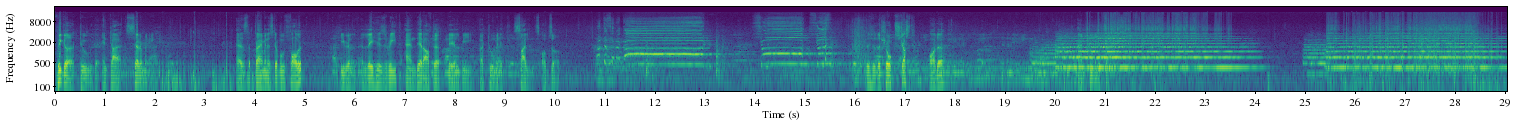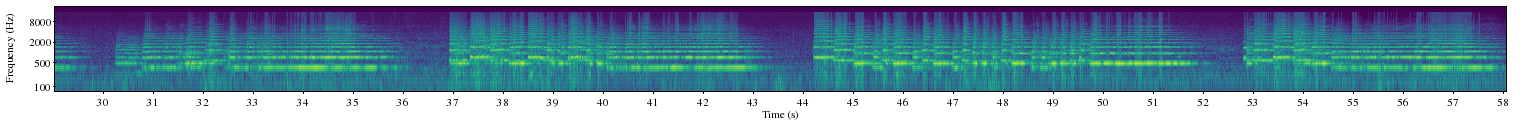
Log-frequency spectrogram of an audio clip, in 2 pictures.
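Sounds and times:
military bugles playing: 5.8s - 17.8s, 19.4s - 58.0s.

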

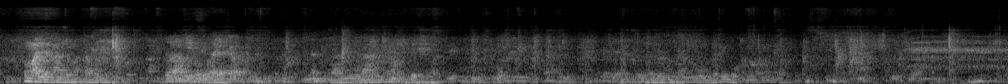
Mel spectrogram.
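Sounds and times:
paper rustling: 2.6s - 9.6s.

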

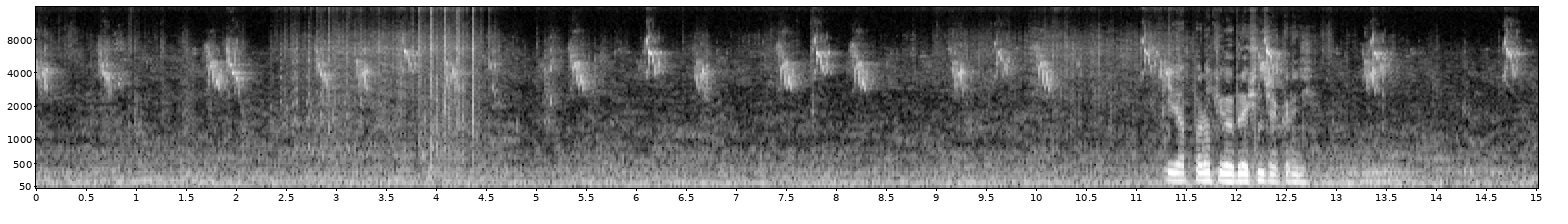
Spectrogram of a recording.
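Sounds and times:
bird chirping: 0.0s - 15.0s.

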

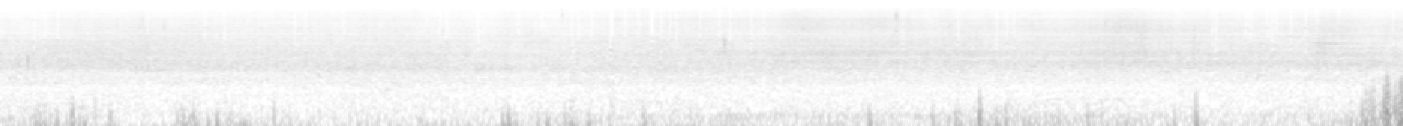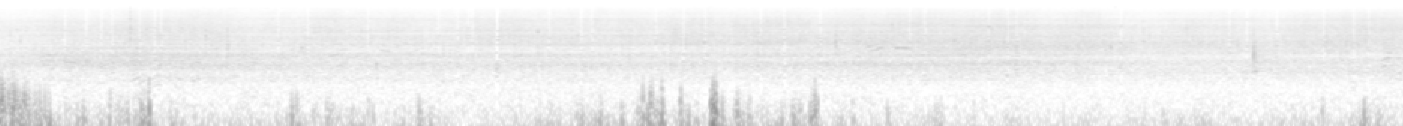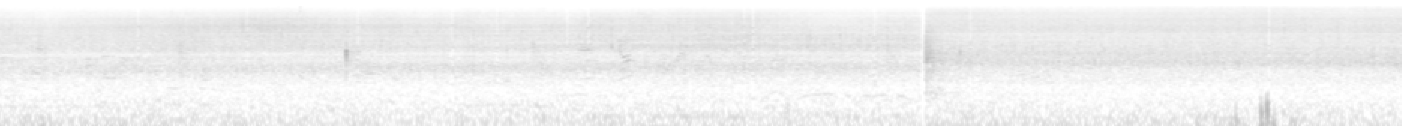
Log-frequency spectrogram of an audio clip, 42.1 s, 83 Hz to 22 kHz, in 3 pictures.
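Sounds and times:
wind buffeting microphone: 0.0s - 7.2s, 8.0s - 12.3s, 12.9s - 28.6s, 39.9s - 42.0s
faint outdoor hiss: 0.0s - 42.0s.

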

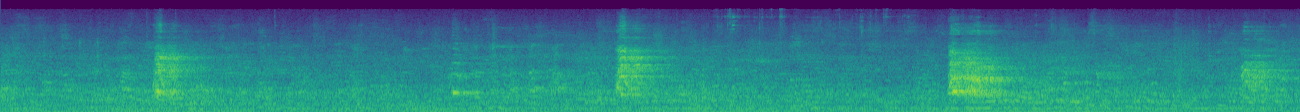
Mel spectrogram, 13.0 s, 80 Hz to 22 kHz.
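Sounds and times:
steady background noise: 0.0s - 13.0s
dog barking: 6.2s - 6.6s, 9.5s - 10.2s, 12.4s - 13.0s.

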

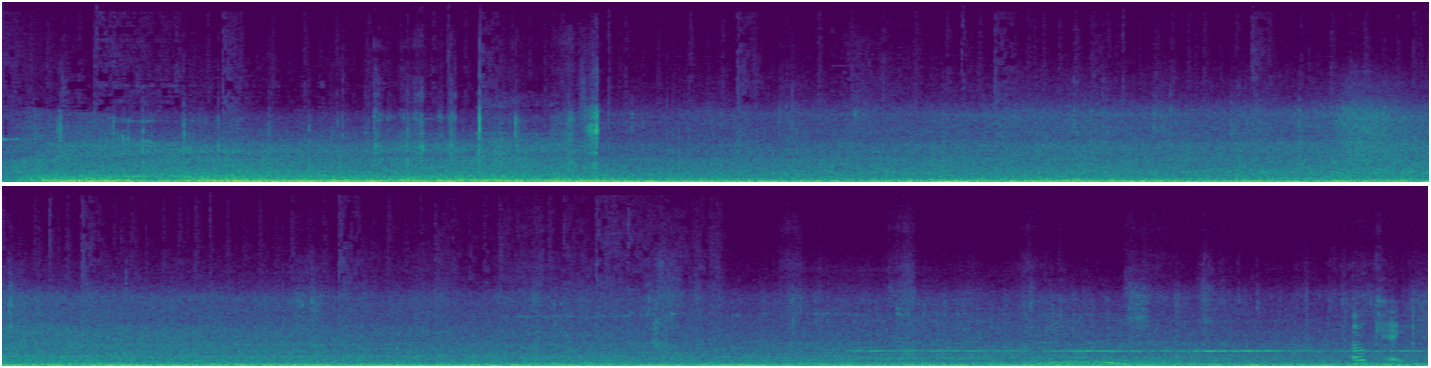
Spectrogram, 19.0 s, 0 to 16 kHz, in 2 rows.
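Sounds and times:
truck engines rumbling: 0.0s - 19.0s.

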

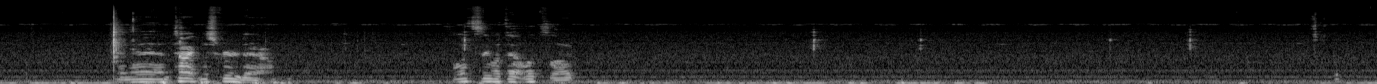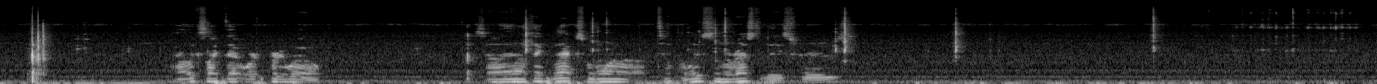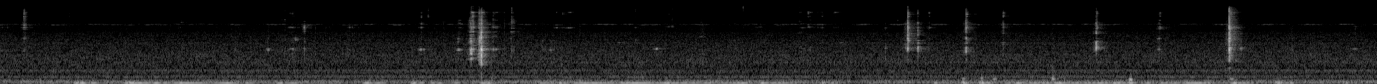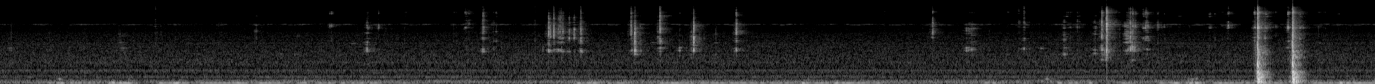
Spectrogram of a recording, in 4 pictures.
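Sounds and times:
steady low hum: 0.0s - 55.0s
screwdriver metallic clicks: 22.1s - 22.3s, 35.6s - 37.6s, 45.9s - 48.8s, 50.6s - 54.5s.

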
